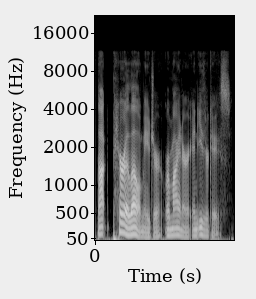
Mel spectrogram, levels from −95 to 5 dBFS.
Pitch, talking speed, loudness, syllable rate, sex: 105 Hz, 170 wpm, -20 LUFS, 5.4 syllables/s, male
